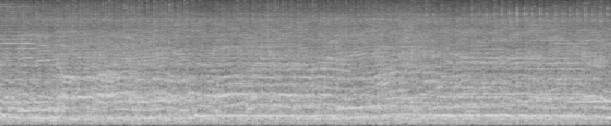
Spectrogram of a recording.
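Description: A devotional song with a singing voice, playing over the float's horn loudspeakers. The voice holds long, wavering notes, over street and crowd noise.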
